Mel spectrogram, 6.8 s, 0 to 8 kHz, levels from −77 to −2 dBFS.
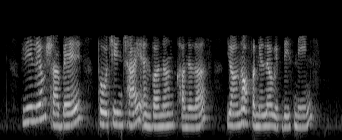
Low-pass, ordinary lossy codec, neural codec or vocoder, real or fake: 7.2 kHz; AAC, 16 kbps; none; real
